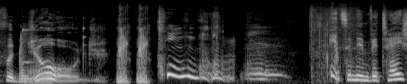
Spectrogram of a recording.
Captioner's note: snorting and giggling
